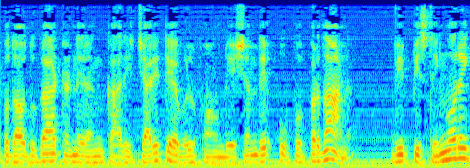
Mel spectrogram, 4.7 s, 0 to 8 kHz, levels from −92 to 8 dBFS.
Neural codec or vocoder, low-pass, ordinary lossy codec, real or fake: none; 7.2 kHz; none; real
